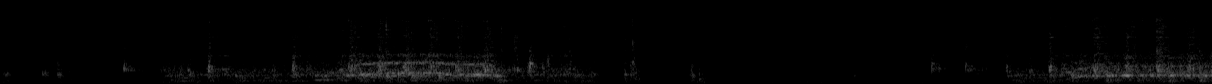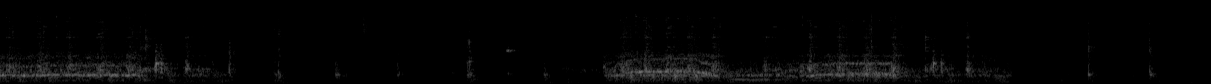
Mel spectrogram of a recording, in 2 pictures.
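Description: Quiet sewing machine stitches curved seams on a Double Wedding Ring quilt block in three slow runs of several seconds each, separated by pauses with light ticking and no talk.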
